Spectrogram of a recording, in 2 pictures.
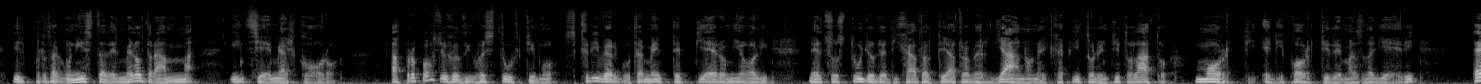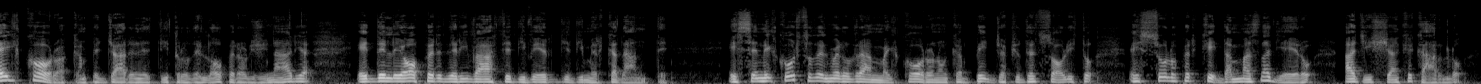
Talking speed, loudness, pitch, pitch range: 140 wpm, -25 LUFS, 105 Hz, 90-125 Hz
